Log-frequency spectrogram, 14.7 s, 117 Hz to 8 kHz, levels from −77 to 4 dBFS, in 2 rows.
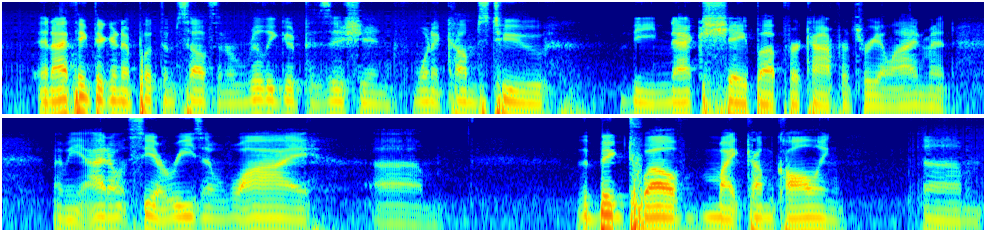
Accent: American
